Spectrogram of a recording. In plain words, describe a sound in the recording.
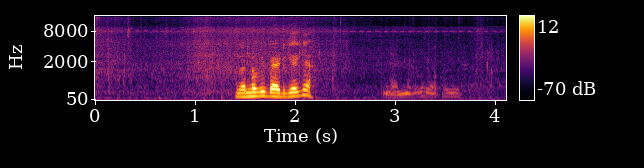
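A stick scrapes and pokes into wet soil close by.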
